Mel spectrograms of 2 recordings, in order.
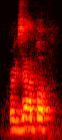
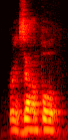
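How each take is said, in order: The two takes are said the same way.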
